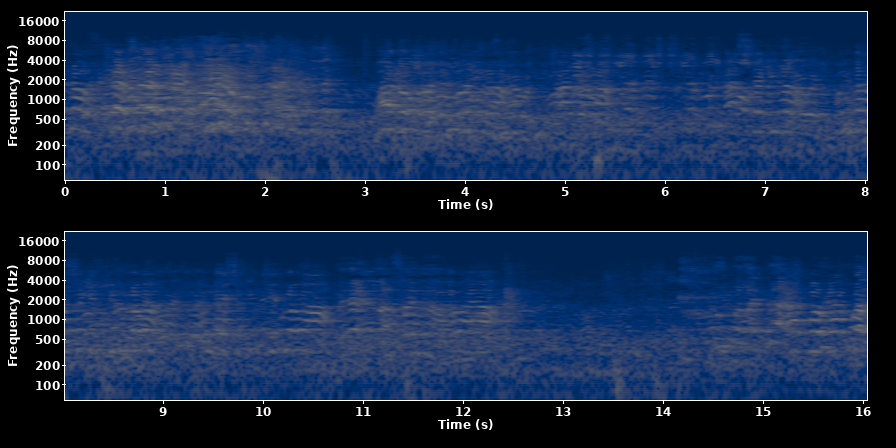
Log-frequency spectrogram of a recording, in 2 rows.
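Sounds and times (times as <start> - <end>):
voices shouting and talking: 0.0 - 12.5.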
